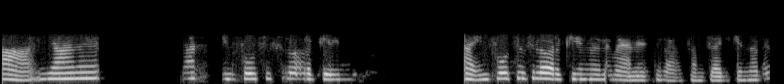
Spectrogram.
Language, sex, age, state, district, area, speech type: Malayalam, female, 18-30, Kerala, Kannur, urban, conversation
